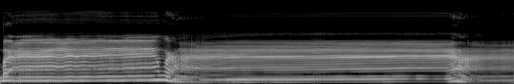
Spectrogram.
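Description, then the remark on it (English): A person imitates a car driving away with a sustained, buzzy vocal engine drone that drops in pitch twice and tapers off slightly at the end. “That was a car noise. Yeah, I liked how you tapered off at the end. It was getting farther.”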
